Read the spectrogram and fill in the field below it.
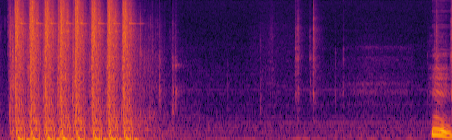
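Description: Rapid burst of about nine sharp gunshots in the Arma video game, loud and evenly spaced, followed by quiet ambience, a few faint distant pops and a sudden loud swooping sound at the end.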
